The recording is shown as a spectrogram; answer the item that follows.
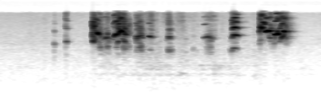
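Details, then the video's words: Caged rosy-faced lovebirds squabbling over a perch spot; two small peeps lead into a dense burst of harsh, chattering chirps and squawky notes lasting about two seconds. "Lovebird Chirping Sounds"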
